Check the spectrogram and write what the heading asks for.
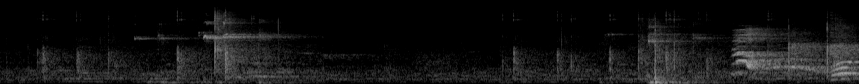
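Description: Table tennis rallies: the ball clicks sharply off bats and table a few times a second, and the hits ring in a large hall. Near the end a voice shouts out.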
